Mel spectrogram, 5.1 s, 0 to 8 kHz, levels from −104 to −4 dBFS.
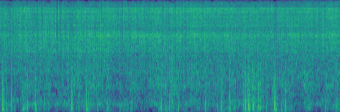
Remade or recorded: remade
